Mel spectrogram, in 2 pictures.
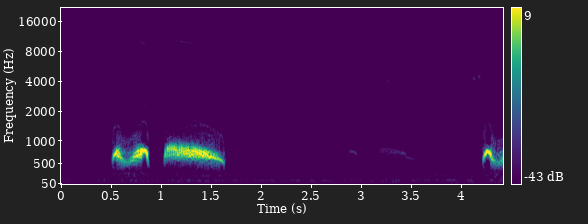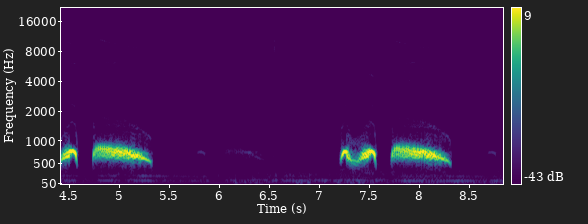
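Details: Spotted dove cooing during dove trapping near a sacred tree: three repeated phrases about three seconds apart, a short undulating note then a long hollow one, over steady low background hum.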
